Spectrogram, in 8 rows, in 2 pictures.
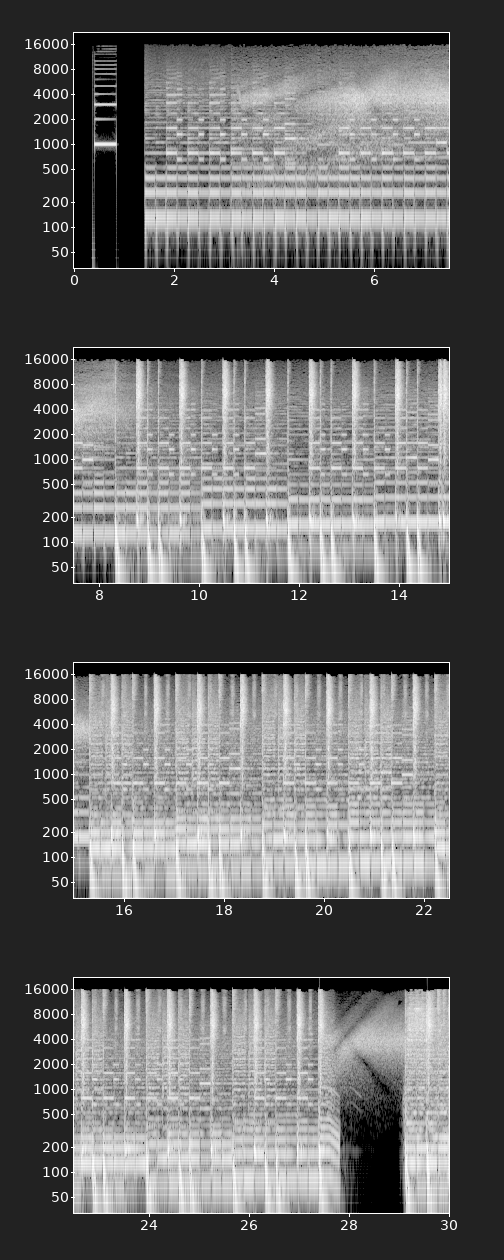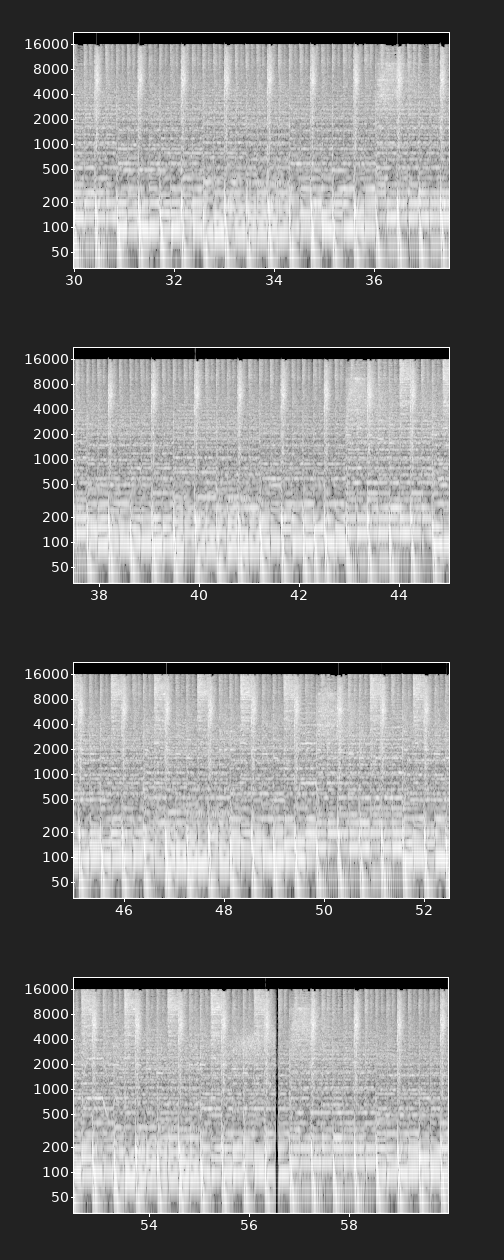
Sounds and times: Music: 0:01.4 - 0:59.9.

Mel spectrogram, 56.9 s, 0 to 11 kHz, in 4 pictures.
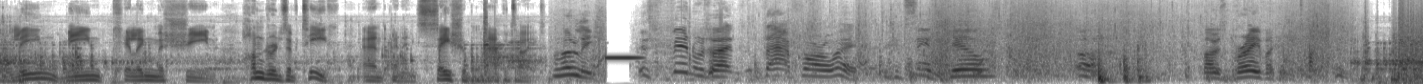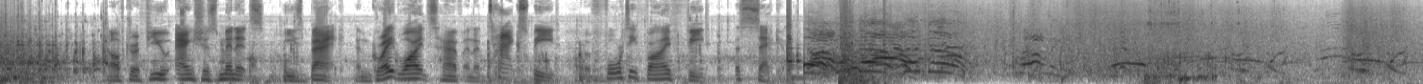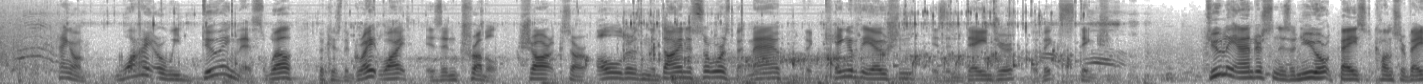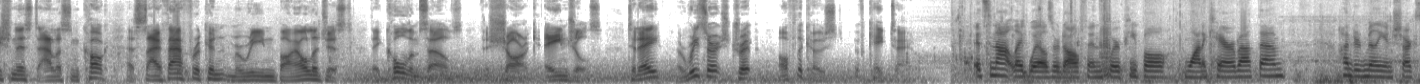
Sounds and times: Speech: 0:00.0 - 0:09.9, 0:15.3 - 0:24.8, 0:29.0 - 0:39.7, 0:40.6 - 0:51.8, 0:52.4 - 0:56.8.

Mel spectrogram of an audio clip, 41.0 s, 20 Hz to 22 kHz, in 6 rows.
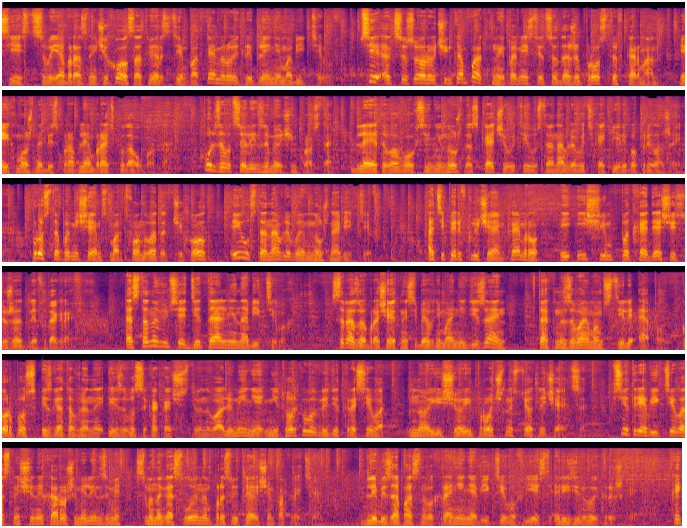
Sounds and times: Music: 0:00.0 - 0:40.9
Speech: 0:00.0 - 0:40.9.

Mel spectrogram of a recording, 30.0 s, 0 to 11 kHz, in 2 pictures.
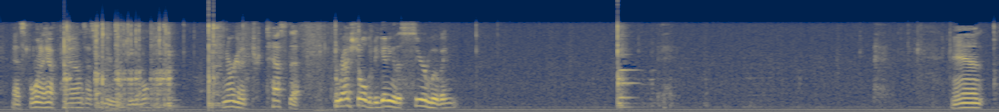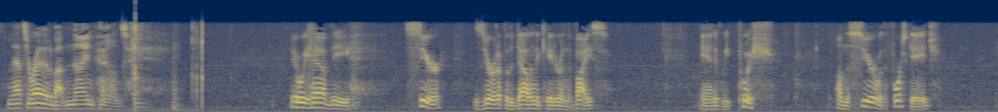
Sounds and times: Inside, small room: 0:00.0 - 0:29.9
Speech: 0:00.2 - 0:02.4, 0:03.3 - 0:06.9, 0:14.3 - 0:17.1, 0:19.3 - 0:20.4, 0:21.1 - 0:24.2, 0:25.5 - 0:26.7, 0:27.5 - 0:29.2.

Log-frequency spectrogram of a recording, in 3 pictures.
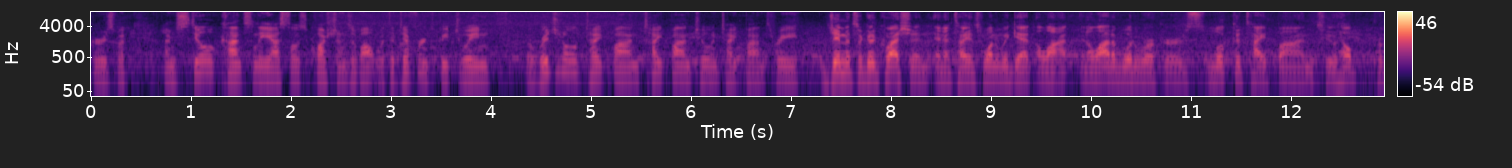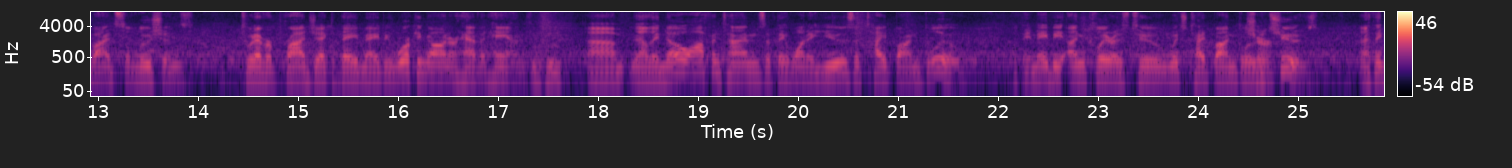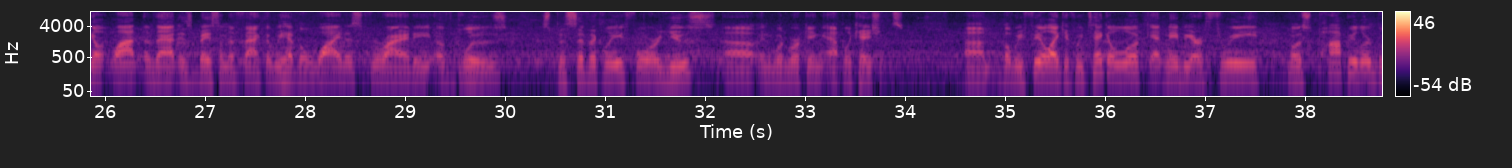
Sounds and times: Speech: 0:00.0 - 0:34.0.

